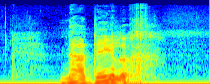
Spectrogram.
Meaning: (adjective) disadvantageous, adverse; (adverb) disadvantageously
- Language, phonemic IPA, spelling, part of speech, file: Dutch, /naˈdeləx/, nadelig, adjective, Nl-nadelig.ogg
